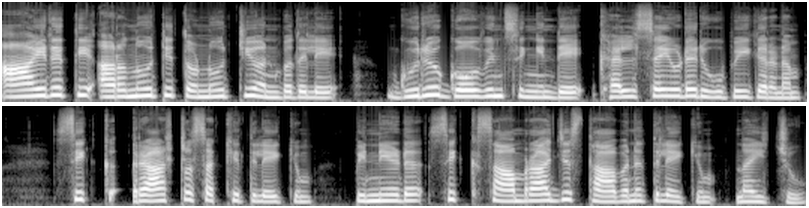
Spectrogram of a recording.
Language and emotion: Malayalam, neutral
